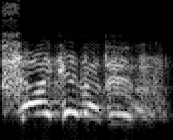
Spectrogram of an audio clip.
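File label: Turkish right wing, mood low, speech; War Thunder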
